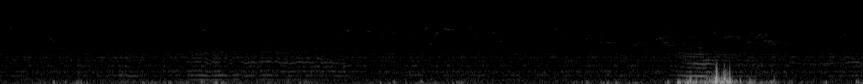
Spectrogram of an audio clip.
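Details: Solitary bees at their bug hotel nest give a steady droning hum with layered overtones for several seconds. A loud, close buzzing burst follows near the end, over faint distant birdsong and low rumble.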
